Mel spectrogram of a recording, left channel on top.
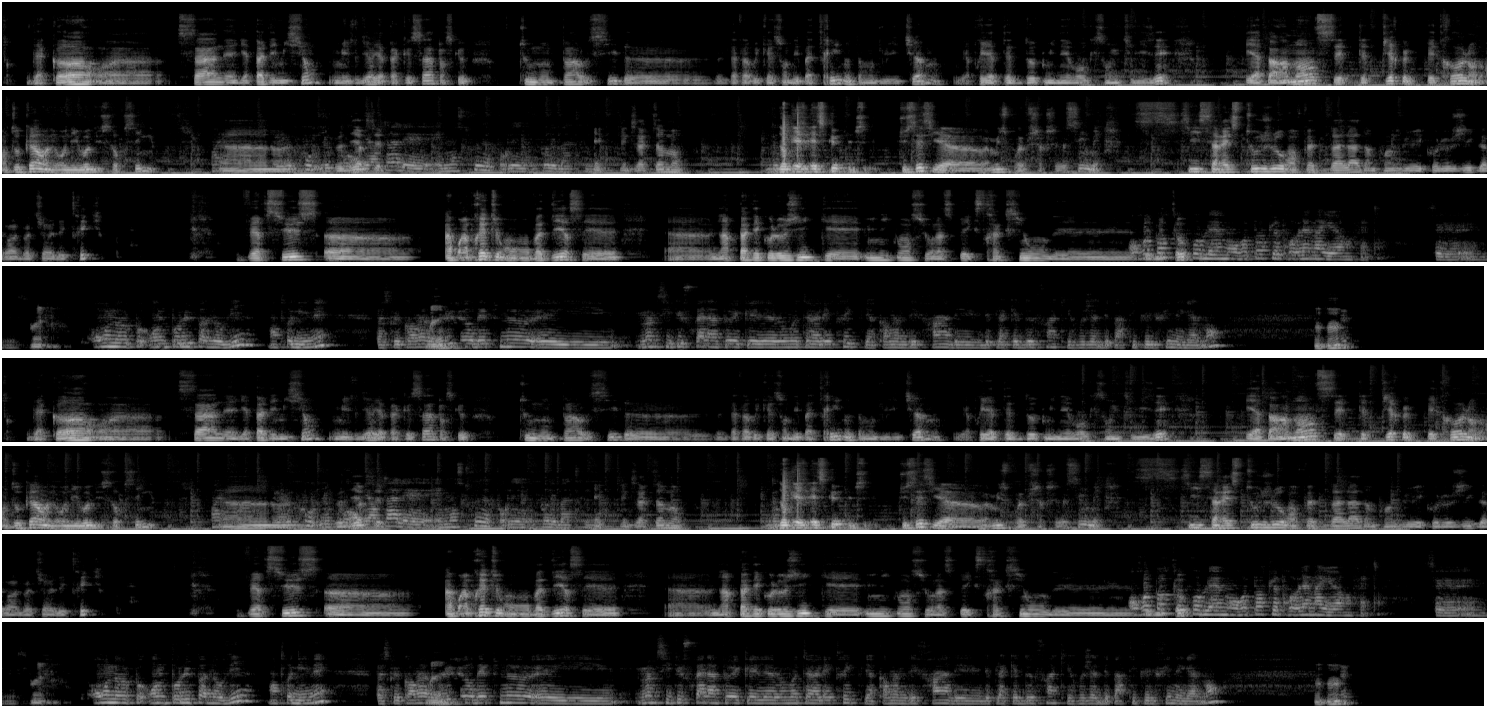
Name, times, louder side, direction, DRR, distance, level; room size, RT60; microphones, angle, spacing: voice 1, 0.0-4.7 5.2-11.9 12.4-16.4 17.0-17.9 18.2-18.7 20.8-21.7 22.6-30.6 31.6-31.8 32.2-33.8 34.1-36.1 36.4-41.6 44.8-45.1 48.8-49.0 57.7-58.0, left 1 dB, 15° left, 0.4 m, -28 dB
sound 1, 10.7-28.9, right 1 dB, 75° right, 1.2 m, -42 dB
voice 2, 17.5-20.9 22.5-22.8 41.0-43.5 44.0-45.1 45.4-58.0, equal, 25° right, 0.7 m, -36 dB
4.6 x 2.2 x 2.5 m
head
